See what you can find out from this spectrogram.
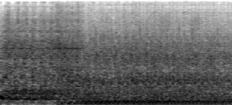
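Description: An air-cooled Volkswagen Beetle engine idles steadily up close, a continuous low rumbling putter with a rough, even rhythm and no voices.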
